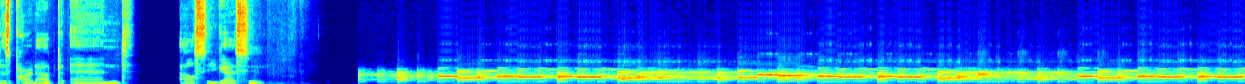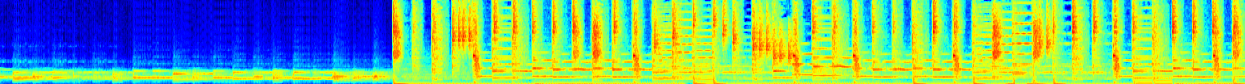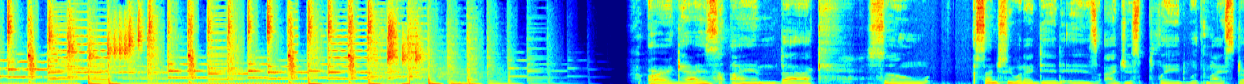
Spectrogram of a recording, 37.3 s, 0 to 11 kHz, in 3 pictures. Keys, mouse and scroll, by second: 3.7 space, 5.4 click, 5.5 click, 5.8 click, 6.0 click, 6.0-8.5 typing, 6.8 shift+Left, 7.4 click, 7.6 shift+Left, 8.1 shift+Left, 8.2 click, 9.1 shift+Left, 9.2 click, 9.4 shift+Left, 10.1 shift+Left, 10.3 click, 10.3 scroll up 1, 10.5 shift+Left, 10.5 space, 11.8 shift+Left, 12.0 click, 12.1 KP_0, 12.3 space, 13.6 shift+Left, 13.8 click, 14.3 click, 14.4 KP_0, 14.7 click, 14.7 KP_0, 15.3 shift+Left, 15.3 space, 16.1 shift+Left, 16.3 click, 16.5 shift+Left, 17.8 click, 18.7 click, 19.7 space, 20.0 click, 20.1 shift+Left, 20.1 space, 21.2 click, 21.4 space, 21.5 shift+Left, 21.5 space, 24.5 click, 24.6 shift+Left, 24.6 space, 26.2 click, 28.2 click, 28.4 space, 28.5 shift+Left, 28.5 space, 29.4 click, 30.0 click, 31.0 space, 31.1 shift+Left.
